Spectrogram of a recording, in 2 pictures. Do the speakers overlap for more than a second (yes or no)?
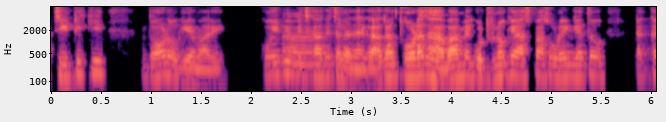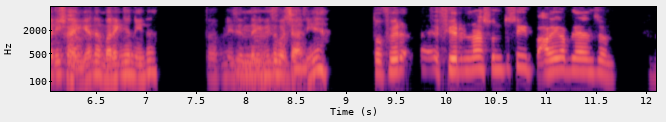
no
